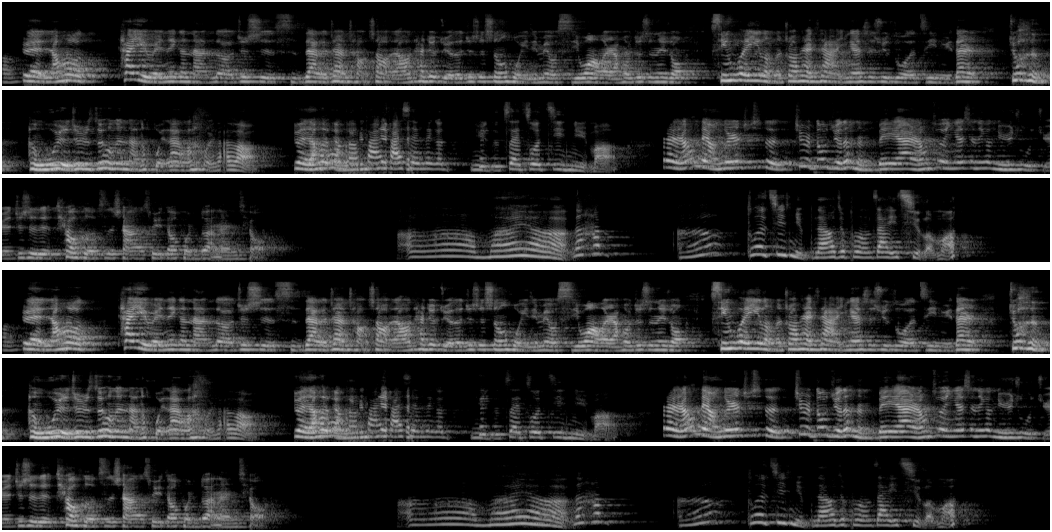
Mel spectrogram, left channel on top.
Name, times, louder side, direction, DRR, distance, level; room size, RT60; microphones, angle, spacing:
voice 1, 0.2-12.6 13.4-14.3 15.2-15.4 17.1-23.6, right 2 dB, 25° right, 2.6 m, -26 dB
voice 2, 12.5-13.0 13.5-16.6 24.9-27.0 27.7-28.2 28.4-30.5, left 3 dB, 65° left, 1.7 m, -32 dB
27.5 x 23.5 x 9.0 m
head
